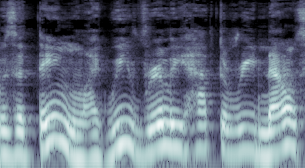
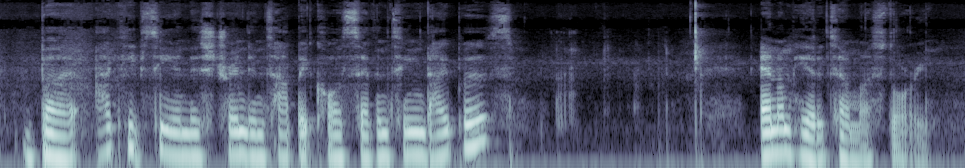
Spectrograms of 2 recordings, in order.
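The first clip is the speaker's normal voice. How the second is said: hushed, whispered speech; 3 semitones lower, 7 dB quieter than usual. Telling a story at two in the morning while people sleep, whispering. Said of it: "whispering to tell this story".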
